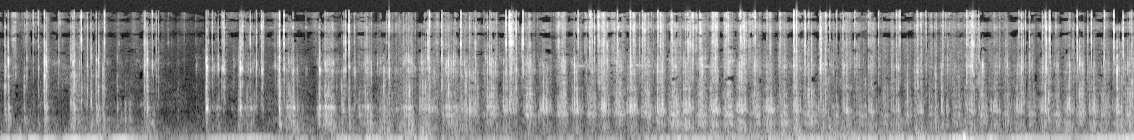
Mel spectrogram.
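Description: Fingers wearing brass metal thimbles rapidly scratch and tap the cut end grain of a solid split firewood log in a woodpile. The result is a dense stream of short, bright, clicky scrapes and taps over a steady low hum, with a brief pause just after the first second.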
